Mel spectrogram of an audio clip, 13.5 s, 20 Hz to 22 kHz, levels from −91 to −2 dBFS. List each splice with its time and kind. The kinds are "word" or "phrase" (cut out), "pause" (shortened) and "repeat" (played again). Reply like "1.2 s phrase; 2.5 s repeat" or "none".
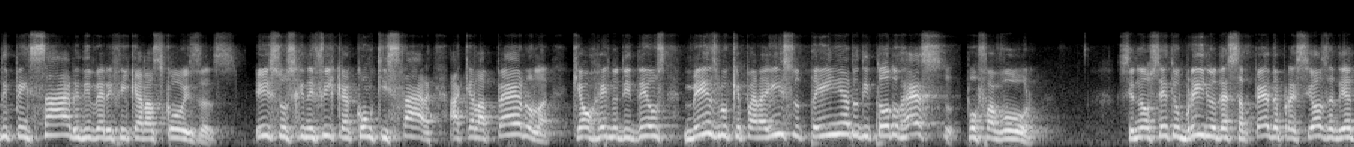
2.5 s pause; 8.5 s word; 9.6 s pause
